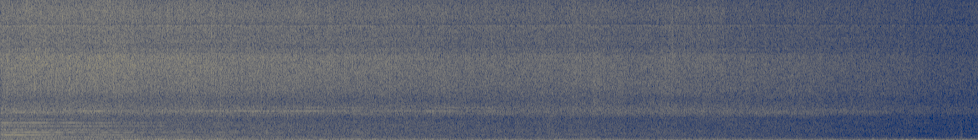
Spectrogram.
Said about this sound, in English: And amidst the lonely, far from America sounds of German rain, late night traffic, a distant bell, you begin the long trip back to the Kasern.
